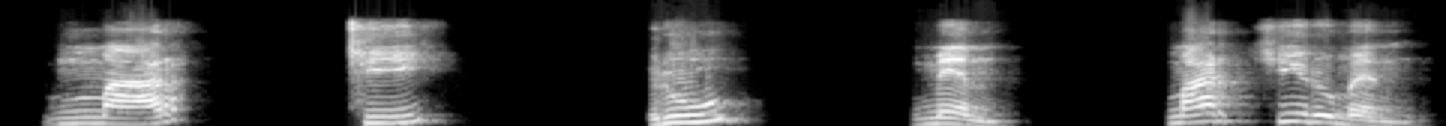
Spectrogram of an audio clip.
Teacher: Lembrando aqui que esse ditongo, ômicron e y, ele fica com som de u, como em tu. Por isso aqui é ru, tá?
